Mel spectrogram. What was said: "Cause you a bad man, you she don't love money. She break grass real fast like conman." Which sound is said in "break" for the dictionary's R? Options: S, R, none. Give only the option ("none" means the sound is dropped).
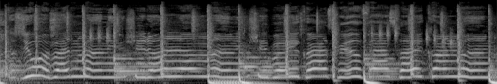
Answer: none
